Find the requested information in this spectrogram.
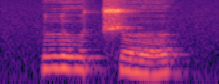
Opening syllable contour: high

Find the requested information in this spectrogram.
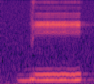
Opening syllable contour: high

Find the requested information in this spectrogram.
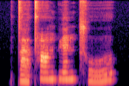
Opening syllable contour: rising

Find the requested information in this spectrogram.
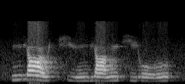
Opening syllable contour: falling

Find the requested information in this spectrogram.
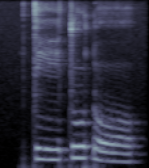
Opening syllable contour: low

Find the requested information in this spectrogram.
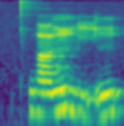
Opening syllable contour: rising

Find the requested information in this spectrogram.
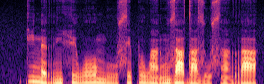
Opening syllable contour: high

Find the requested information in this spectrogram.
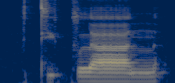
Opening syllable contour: low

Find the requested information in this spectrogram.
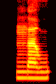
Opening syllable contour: low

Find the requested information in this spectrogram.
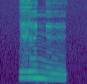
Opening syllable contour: high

